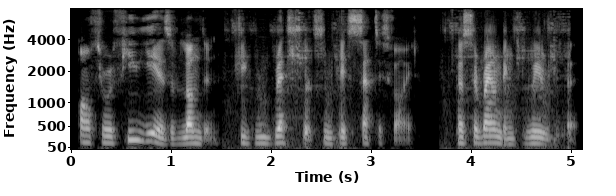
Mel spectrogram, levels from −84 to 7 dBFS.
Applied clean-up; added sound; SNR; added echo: neural separator model SepFormer DNS4.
